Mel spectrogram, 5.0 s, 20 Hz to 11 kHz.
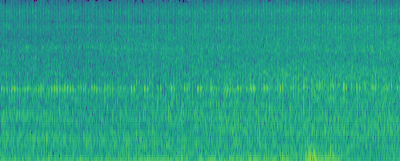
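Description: A 1983 Mercedes 300D diesel engine idles steadily and fairly quietly, a constant low clatter with a faint high whine running throughout.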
